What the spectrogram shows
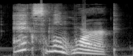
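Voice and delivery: with pride. A companion replies to the lemming fairy's success, proudly. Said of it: "replied Harrison proudly".

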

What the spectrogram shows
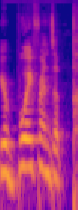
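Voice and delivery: mild, half-yelled, held in. Retelling a guy at the top of the stairs insulting them: imitating someone yelling. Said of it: "and then he yells".

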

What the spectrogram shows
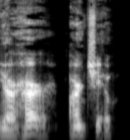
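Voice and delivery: voice quivering and trembling in terror. John Watkins realizes who the woman opposite him is: voice quivering in terror. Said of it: "His voice quivered in terror".

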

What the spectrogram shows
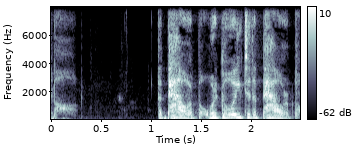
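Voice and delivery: quiet whispering voice. Calling the others to lean in, then revealing the secret plan: whispering in character. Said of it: "So I was going to whisper it!".

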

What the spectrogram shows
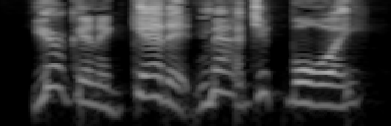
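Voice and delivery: super cute tiny mouse voice. A troll snaps at the magic boy casting spells, in a super cute tiny mouse voice. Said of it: "it was in a super cute and tiny mouse voice".

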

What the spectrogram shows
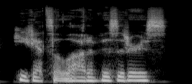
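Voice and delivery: mock dark, menacing, really sinister nurse voice. Retelling a nurse whose tone suddenly changes: mock-sinister nurse voice. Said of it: "her tone changes from one of a nurse on her break or whatever to like really sinister".

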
